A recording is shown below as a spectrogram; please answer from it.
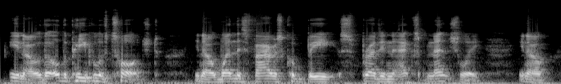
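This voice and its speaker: A man's voice: medium pitch, a little fast. A British man in casual, rambling online discussion, speaking earnestly and hesitantly with some swearing. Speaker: podcast panellist. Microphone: online group call microphone.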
